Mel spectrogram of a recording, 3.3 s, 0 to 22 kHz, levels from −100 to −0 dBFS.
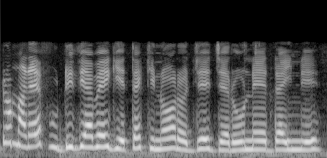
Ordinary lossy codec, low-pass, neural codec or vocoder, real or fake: none; 7.2 kHz; none; real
